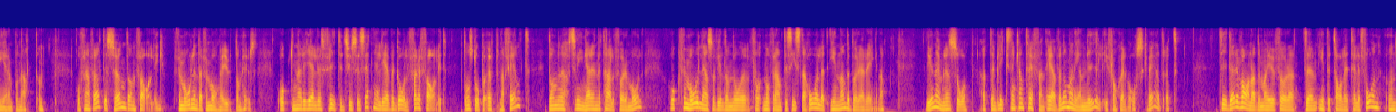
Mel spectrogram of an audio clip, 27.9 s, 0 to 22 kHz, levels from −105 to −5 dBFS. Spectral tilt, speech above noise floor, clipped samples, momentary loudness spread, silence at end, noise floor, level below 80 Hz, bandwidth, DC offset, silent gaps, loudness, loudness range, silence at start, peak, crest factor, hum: -5.5 dB/octave; 36 dB; under 0.1%; 11 LU; 0 s; -56 dBFS; -46 dBFS; 8 kHz; under 0.1%; none; -21 LUFS; 3 LU; 0 s; -2 dBFS; 20 dB; none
